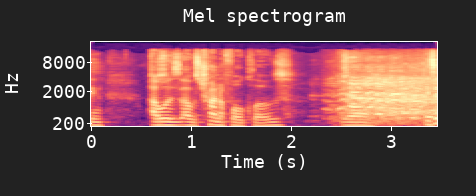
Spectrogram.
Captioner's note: laughter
